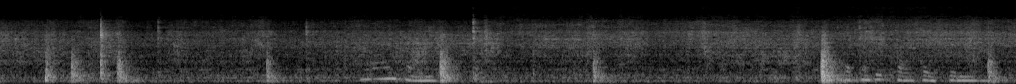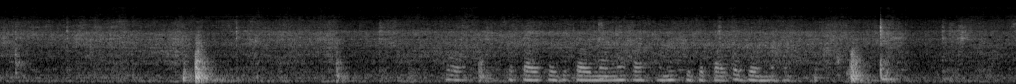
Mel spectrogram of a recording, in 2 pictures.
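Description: Food sizzles in oil in a wok.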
